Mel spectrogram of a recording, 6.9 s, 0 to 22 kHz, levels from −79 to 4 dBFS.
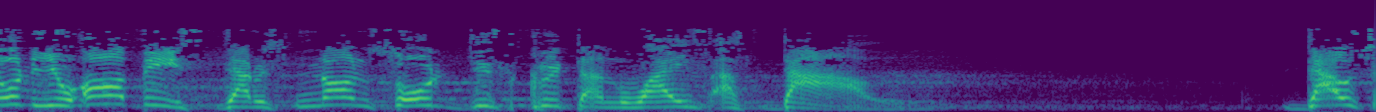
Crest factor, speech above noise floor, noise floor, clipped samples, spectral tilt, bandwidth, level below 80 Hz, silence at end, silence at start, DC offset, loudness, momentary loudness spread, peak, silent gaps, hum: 18 dB; 43 dB; -66 dBFS; under 0.1%; -2.5 dB/octave; 8 kHz; -66 dBFS; 0 s; 0 s; under 0.1%; -23 LUFS; 10 LU; -6 dBFS; none; none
